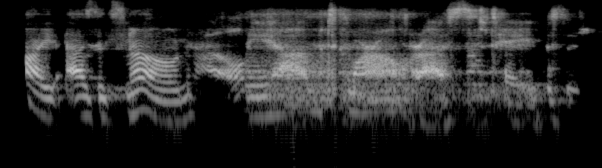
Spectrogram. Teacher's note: upspeak, ending sentences with a question mark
